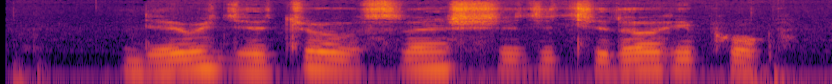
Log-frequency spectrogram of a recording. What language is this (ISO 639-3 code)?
kin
